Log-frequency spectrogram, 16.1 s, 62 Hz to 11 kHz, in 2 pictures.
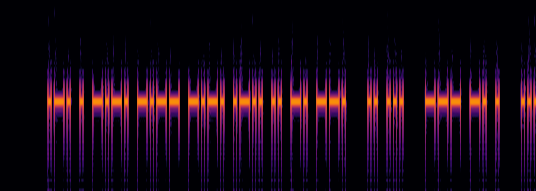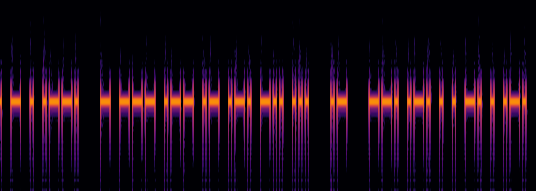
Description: Morse code, heard as a keyed tone, about 25 wpm, 700 Hz. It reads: RECYCLING IS ONE STEP TOWARDS A GREENER
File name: practice / 25wpm / Difficult Sentences with Hints - 25wpm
